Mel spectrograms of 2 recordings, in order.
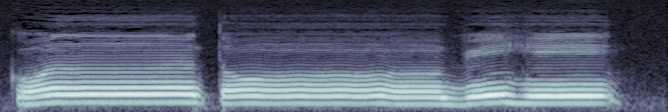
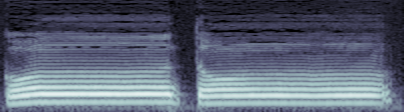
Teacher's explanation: Ketika mengucapkan mim ketemu dengan ba itu disamarkan. Kuntum. Oleh karena itu 2 bibir ini dikasih sedikit benggangan sehingga tidak bibir itu tidak ditempelkan secara kuat, akan tetapi sedikit ada benggangan, ada rongga sedikit. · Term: ikhfa syafawi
